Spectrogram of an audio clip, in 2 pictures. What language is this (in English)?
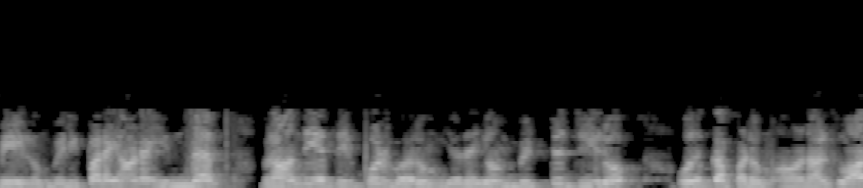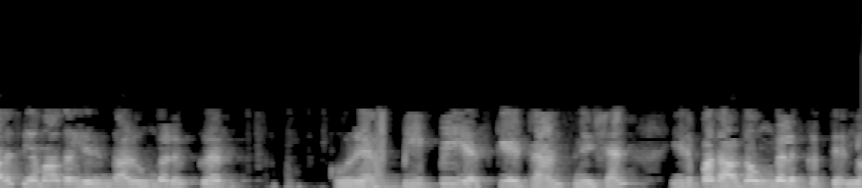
Tamil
